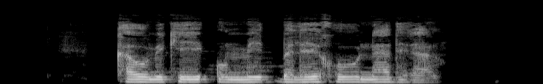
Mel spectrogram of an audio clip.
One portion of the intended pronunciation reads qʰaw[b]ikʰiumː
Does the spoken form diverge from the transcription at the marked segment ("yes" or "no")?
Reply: yes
